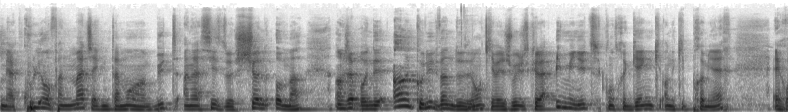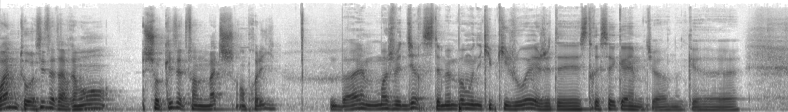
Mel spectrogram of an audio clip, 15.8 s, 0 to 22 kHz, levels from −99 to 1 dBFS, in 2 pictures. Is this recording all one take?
yes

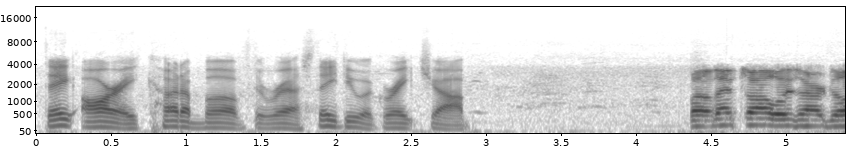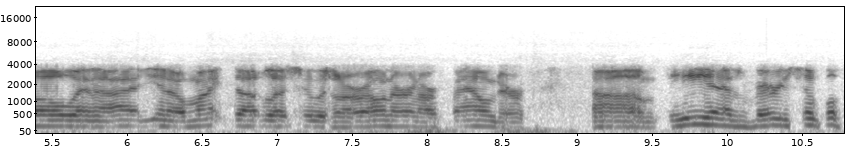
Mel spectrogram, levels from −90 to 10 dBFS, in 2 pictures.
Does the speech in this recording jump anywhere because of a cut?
no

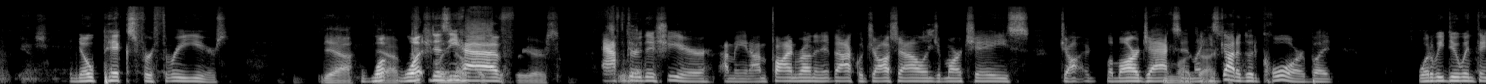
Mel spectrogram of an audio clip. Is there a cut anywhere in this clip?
no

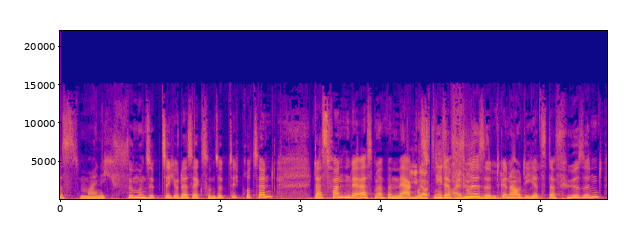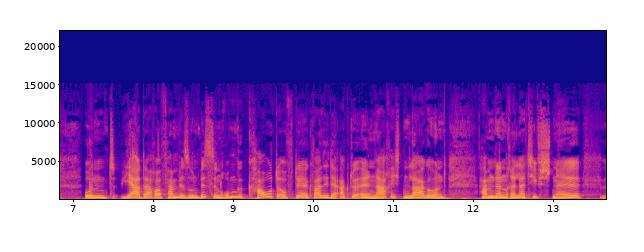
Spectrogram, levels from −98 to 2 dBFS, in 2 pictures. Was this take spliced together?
yes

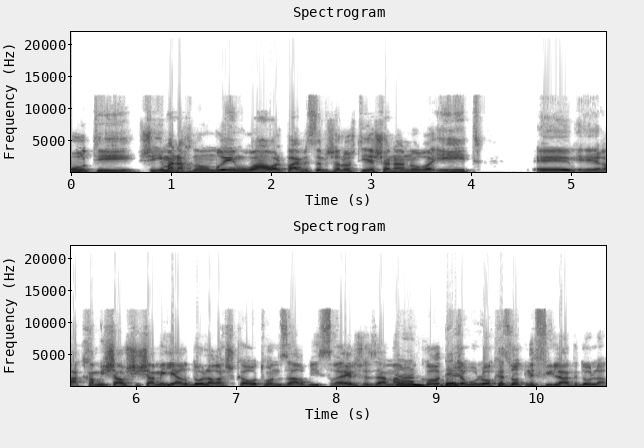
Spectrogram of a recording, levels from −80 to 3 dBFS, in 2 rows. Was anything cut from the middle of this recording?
yes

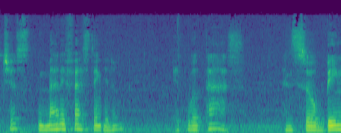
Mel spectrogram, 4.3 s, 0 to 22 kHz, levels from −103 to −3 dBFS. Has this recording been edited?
yes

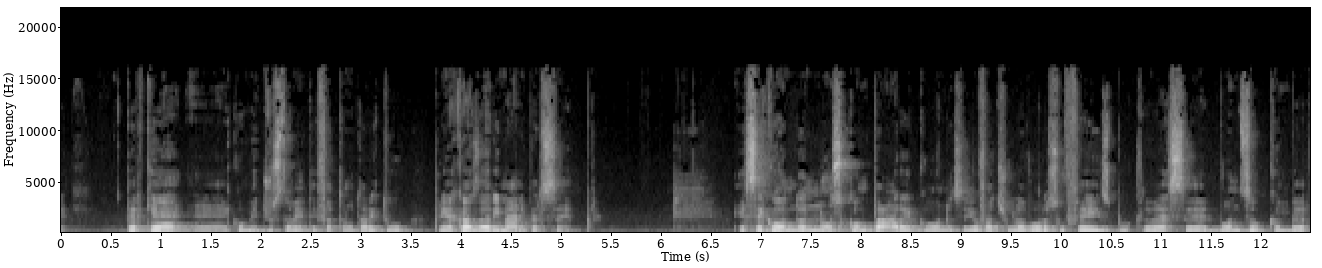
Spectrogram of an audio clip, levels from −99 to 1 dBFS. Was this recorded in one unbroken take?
no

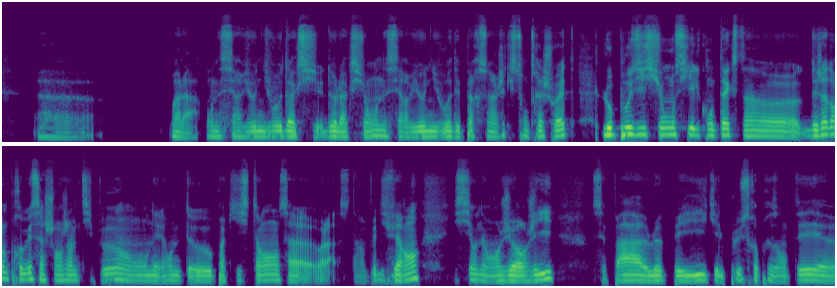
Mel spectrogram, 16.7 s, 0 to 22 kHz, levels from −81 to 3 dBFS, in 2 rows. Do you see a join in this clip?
no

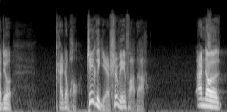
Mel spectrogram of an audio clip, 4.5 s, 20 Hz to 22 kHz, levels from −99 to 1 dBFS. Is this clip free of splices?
yes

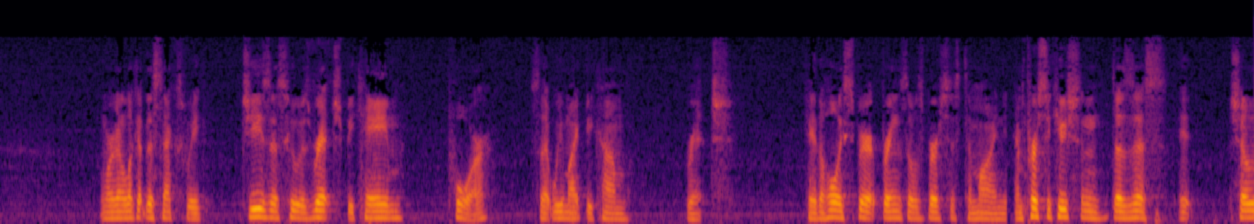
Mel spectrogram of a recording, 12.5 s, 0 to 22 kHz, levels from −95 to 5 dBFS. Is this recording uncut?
no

